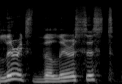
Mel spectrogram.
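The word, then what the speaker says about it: Lyriqs Da Lyricist: So it's lyrics the lyricist, but it's spelled because it was like everybody named lyrics. I got to differentiate. Right. So it's LYRIQS DA.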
